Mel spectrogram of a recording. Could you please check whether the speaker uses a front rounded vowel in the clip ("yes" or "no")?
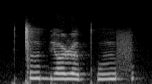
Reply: yes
